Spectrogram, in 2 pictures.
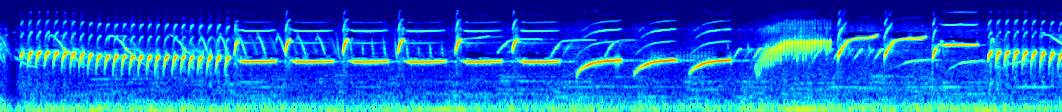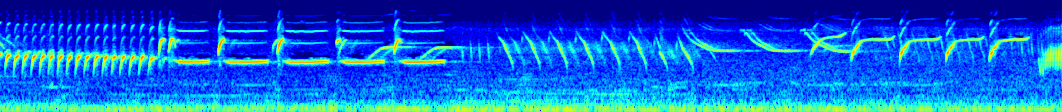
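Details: Canary song meant to stimulate singing; long steady high trills, sharp repeated clicking notes, upward-swept whistles, the sequence repeating after about five seconds with a fast buzzy rattle near the end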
